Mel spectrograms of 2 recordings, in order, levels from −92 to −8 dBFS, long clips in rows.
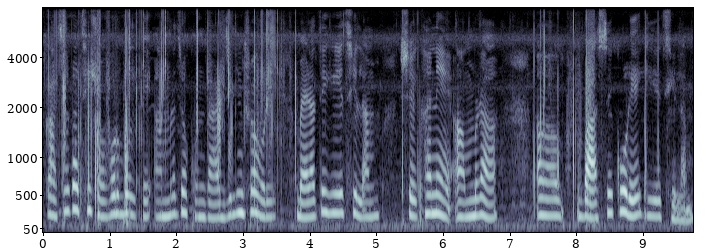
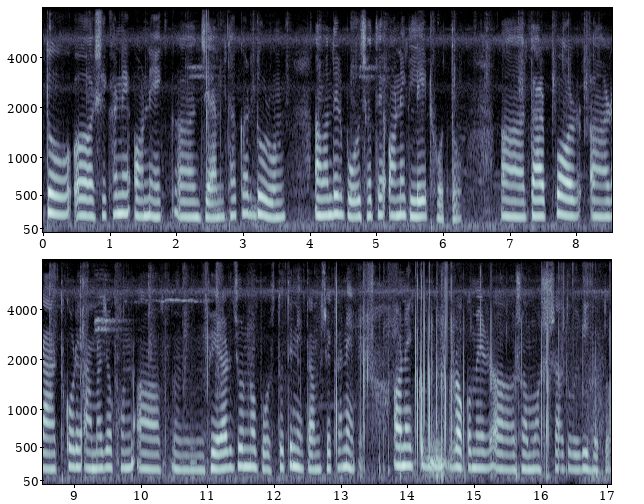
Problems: background sounds at intervals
